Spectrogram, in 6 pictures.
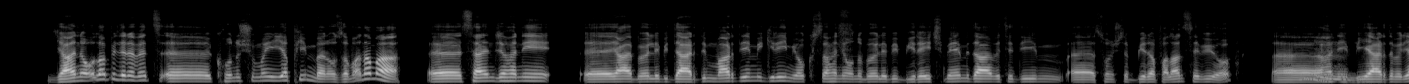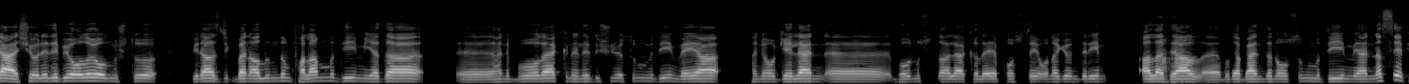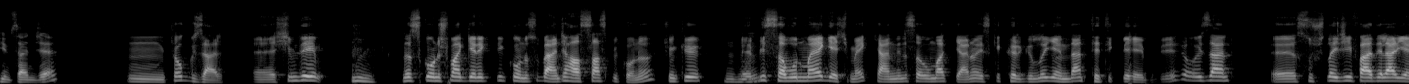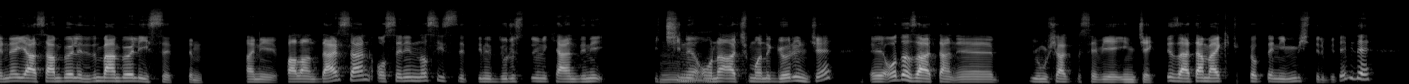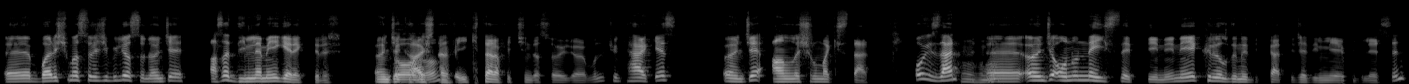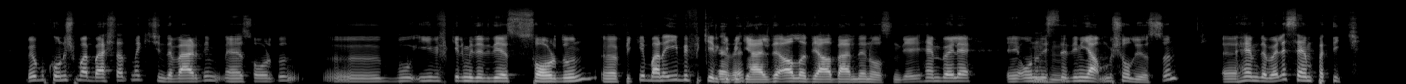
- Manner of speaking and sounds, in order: other background noise; throat clearing
- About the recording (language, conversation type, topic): Turkish, advice, Kırgın bir arkadaşımla durumu konuşup barışmak için nasıl bir yol izlemeliyim?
